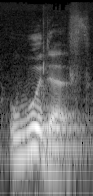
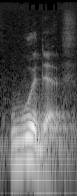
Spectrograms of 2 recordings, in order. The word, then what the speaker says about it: would've: Então o have fica só com o som de of, would have, would have.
